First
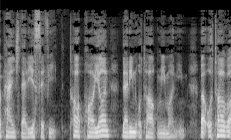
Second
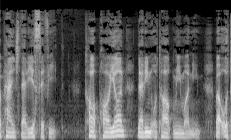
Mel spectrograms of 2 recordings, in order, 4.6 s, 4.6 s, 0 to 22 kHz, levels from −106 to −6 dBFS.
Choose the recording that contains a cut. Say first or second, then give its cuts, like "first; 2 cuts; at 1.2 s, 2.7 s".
first; 1 cut; at 1.3 s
